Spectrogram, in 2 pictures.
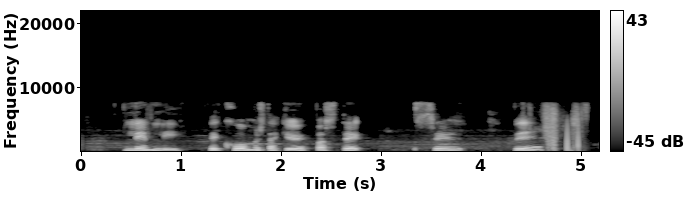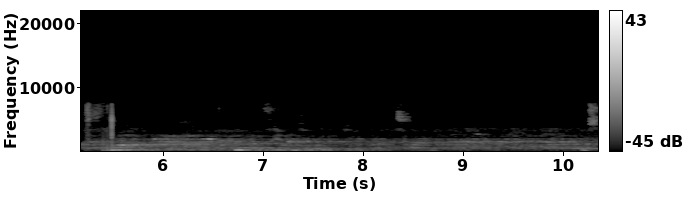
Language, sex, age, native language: Icelandic, female, 20-29, Icelandic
